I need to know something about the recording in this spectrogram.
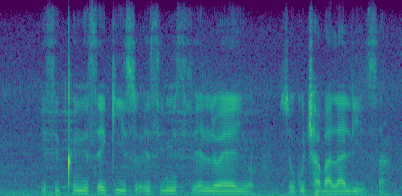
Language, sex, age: Xhosa, male, 18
